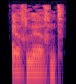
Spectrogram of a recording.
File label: "erlernt", German; adjectives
